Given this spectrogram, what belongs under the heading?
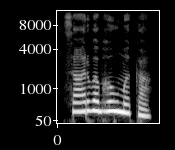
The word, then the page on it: ಸಾರ್ವಭೌಮಿಕೆ: sārvabhaumike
